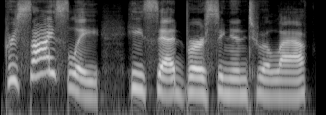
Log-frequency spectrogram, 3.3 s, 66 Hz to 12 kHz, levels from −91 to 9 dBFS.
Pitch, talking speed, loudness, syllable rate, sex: 210 Hz, 130 wpm, -16 LUFS, 4.1 syllables/s, female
